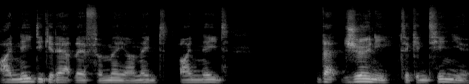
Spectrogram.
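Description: With an Australian accent, this man speaks in a fairly low pitch. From Australia, Victoria (Sorrento, near Melbourne). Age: 40s. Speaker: landscape photographer. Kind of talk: interview conversation.

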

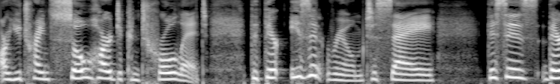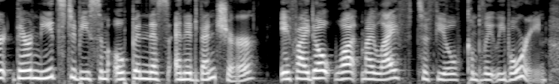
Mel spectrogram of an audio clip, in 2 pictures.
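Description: In a plain, everyday voice with an American accent, a woman speaks at a moderate pace and fairly high pitch, the sound dry and close with no echo on a very clean recording with a silent background. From California. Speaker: podcast host. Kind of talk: solo monologue podcast.

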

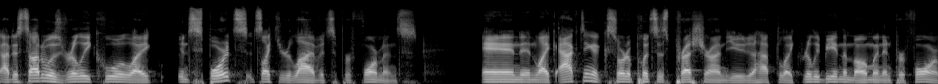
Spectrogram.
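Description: A man with an American accent talks very fast at a medium pitch, his pitch moving in an ordinary way, on a dry, close recording with no echo that is very clean over a silent background. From Wisconsin, small town. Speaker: fitness entrepreneur and YouTuber. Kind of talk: casual interview. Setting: home studio.

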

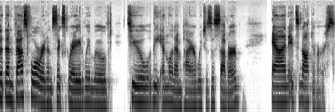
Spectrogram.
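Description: Recorded very cleanly against a silent background, a woman with a West Coast accent speaks at a fairly low pitch. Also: fairly even intonation, moderate pace. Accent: American West Coast. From Southern California, East L.A. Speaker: corporate HR executive. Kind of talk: interview.

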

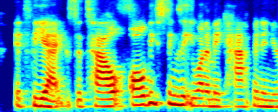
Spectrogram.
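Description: A woman with an American accent has an unremarkable speaking voice, fairly low in pitch, with ordinary pitch variation. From Syracuse, New York, US. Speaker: marketing mentor and business owner. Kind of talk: interview conversation.

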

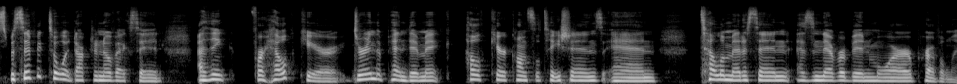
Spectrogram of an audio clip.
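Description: Recorded very clean with a silent background and a dry, close sound with no echo, an ordinary speaking voice with an American accent moves at a moderate pace, with ordinary pitch variation and very even loudness. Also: woman, medium pitch for a woman. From US Southwest, Phoenix. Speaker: education administrator at a telecom company. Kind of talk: interview.

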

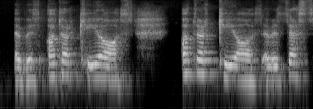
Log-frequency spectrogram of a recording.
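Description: At a fairly slow pace, a woman of medium pitch speaks with ordinary pitch variation against a quiet background. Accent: Scottish. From rural Scotland. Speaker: author, adoptee. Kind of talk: personal testimony interview. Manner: hesitant, many fillers.

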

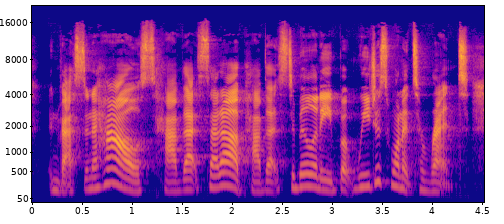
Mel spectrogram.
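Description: Bright and sharp in tone, the voice moves with lively intonation. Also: woman. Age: 30s. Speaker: podcast host. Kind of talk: solo podcast monologue.

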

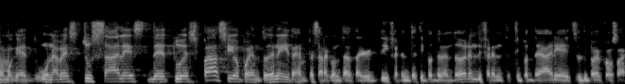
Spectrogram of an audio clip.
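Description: Speaking at a very fast pace, a man with a medium-pitched voice has a bright, sharp tone and very even loudness. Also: lively intonation. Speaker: entrepreneur. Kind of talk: interview.

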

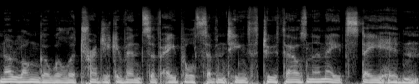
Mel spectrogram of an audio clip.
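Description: A man speaks in a fairly low, somewhat breathy voice. The recording is very clean, with a silent background. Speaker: narrator of a fiction podcast mystery. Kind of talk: scripted narration in a fiction podcast.

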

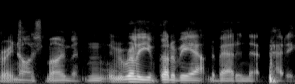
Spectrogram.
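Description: Speaking with an Australian accent, a man with a very deep, low voice uses lively intonation. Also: dry, close sound with no echo. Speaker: F1 photographer. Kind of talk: casual interview.

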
